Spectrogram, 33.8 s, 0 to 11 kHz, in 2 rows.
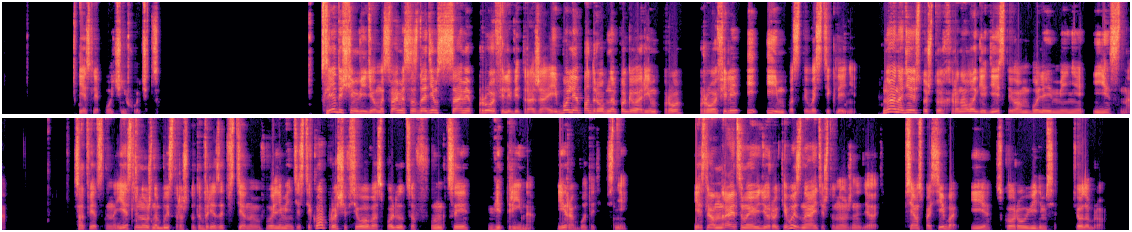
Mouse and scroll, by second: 0.3 middle click, 1.8 middle click, 3.5-3.9 scroll down 2, 4.5 middle click, 6.2 scroll down 2, 6.5 scroll up 1, 7.0 scroll up 2, 12.1-13.4 scroll down 3, 16.5-17.2 scroll down 4, 17.8-18.8 middle drag, 19.4 scroll down 1.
